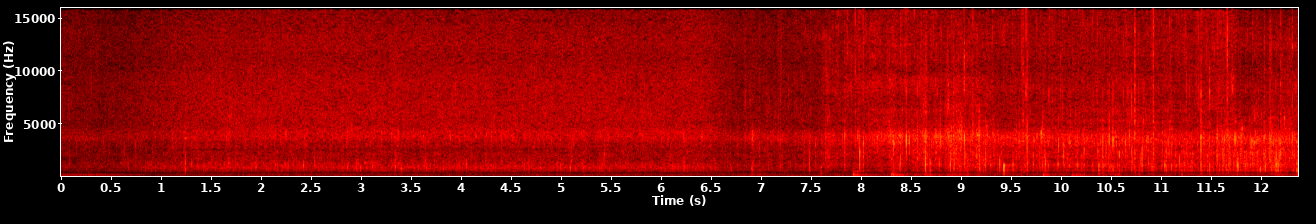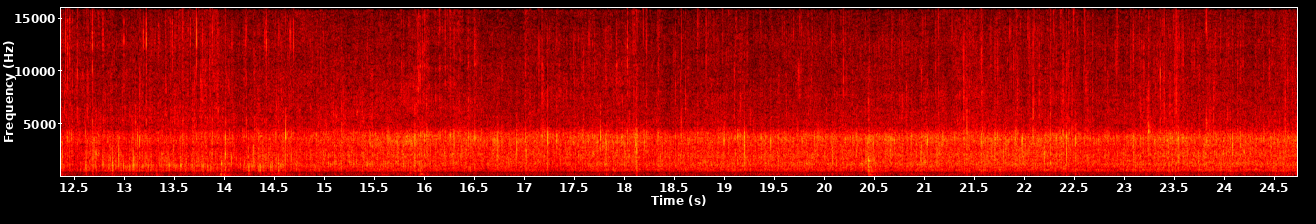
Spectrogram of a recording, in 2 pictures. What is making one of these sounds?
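Food sizzles and crackles in hot oil.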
